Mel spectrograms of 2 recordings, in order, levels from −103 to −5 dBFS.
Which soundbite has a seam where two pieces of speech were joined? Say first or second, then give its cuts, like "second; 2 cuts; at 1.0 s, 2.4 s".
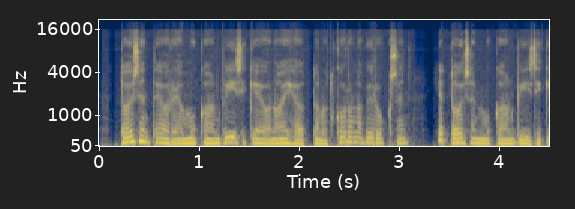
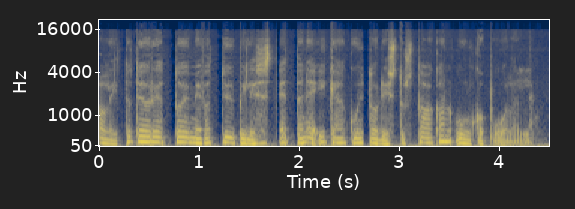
second; 2 cuts; at 1.8 s, 2.6 s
